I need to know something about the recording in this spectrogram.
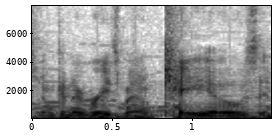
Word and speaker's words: Chao: gonna raise my own kos and it's gonna be awesome because i love the kos and it's pronounced ko and not ciao because it comes from the word chaos fun fact but unfortunately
